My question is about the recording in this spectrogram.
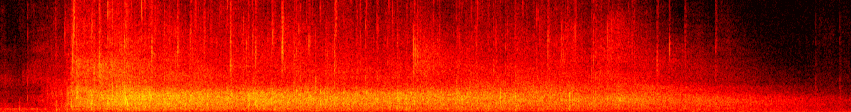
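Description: Audience applauding, starting about a second in, then slowly fading away near the end.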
